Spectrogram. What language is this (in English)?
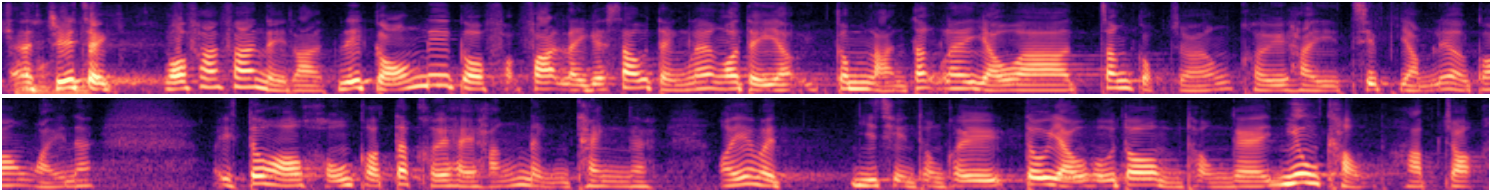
Cantonese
